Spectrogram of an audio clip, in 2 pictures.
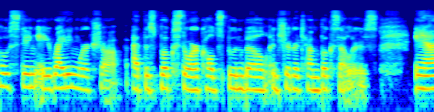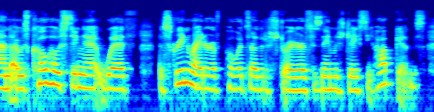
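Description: A woman with an American accent, an unremarkable speaking voice, medium pitch, moderate pace and a quiet background. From Chicago, US Midwest. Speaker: filmmaker. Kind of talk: interview.

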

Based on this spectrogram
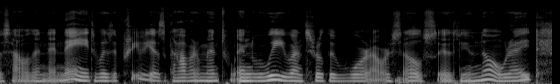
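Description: A woman with a Georgian accent is captured on a very clean recording with a silent background. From Georgia (country). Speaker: postdoctoral scholar in journalism. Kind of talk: panel discussion.

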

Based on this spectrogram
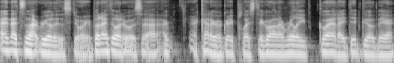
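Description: Very fast speech in a New York accent, with ordinary pitch variation, on a very clean recording with a silent background. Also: man, medium pitch for a man. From New York City (Brooklyn, Queens). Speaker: physician. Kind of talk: interview. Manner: halting.

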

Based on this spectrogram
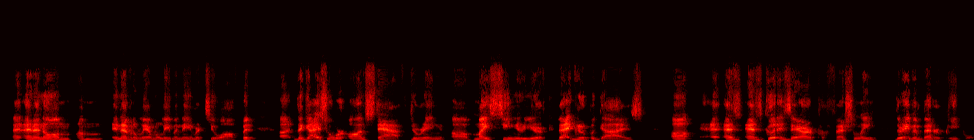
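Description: A man with an American accent talks at a fairly quick pace, his tone bright and sharp and his intonation lively. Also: fairly high pitch for a man. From Texas, San Antonio. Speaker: sports broadcaster. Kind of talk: interview.

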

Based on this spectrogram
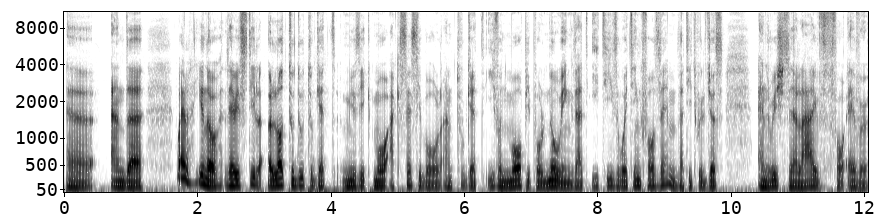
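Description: Speaking at a moderate pace with a French accent, a man uses a fairly low pitch and ordinary pitch variation on a very clean recording with a silent background. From northern France. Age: 50s. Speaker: orchestra conductor. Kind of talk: interview. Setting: studio.

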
